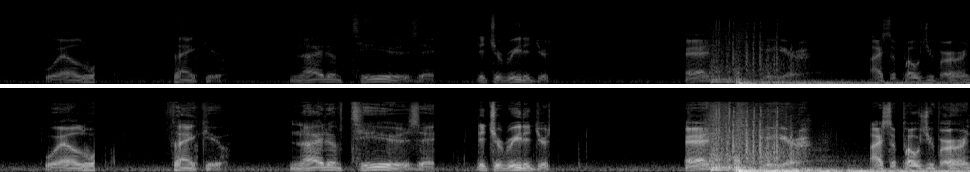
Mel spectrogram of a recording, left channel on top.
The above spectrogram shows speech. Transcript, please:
Well, thank you. Night of Tears, eh? Did you read it And here. I suppose you've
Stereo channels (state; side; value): quieter; left; 21.6 dB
